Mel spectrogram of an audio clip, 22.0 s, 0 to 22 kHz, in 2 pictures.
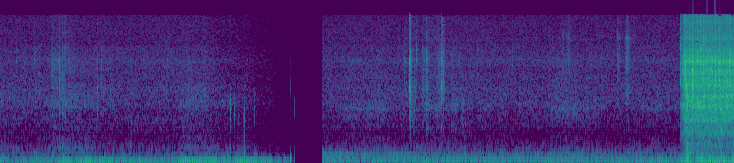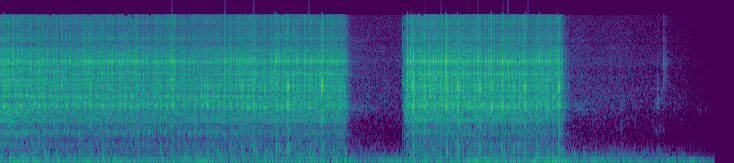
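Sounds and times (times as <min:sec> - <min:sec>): electric starter motor whirring: 0:10.2 - 0:16.3, 0:17.1 - 0:19.6.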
